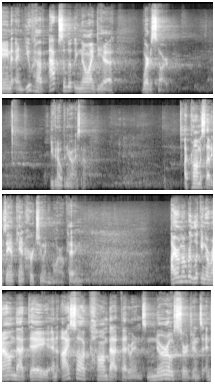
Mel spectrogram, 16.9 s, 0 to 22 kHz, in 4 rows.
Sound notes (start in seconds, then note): 10.0 attendees laughing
